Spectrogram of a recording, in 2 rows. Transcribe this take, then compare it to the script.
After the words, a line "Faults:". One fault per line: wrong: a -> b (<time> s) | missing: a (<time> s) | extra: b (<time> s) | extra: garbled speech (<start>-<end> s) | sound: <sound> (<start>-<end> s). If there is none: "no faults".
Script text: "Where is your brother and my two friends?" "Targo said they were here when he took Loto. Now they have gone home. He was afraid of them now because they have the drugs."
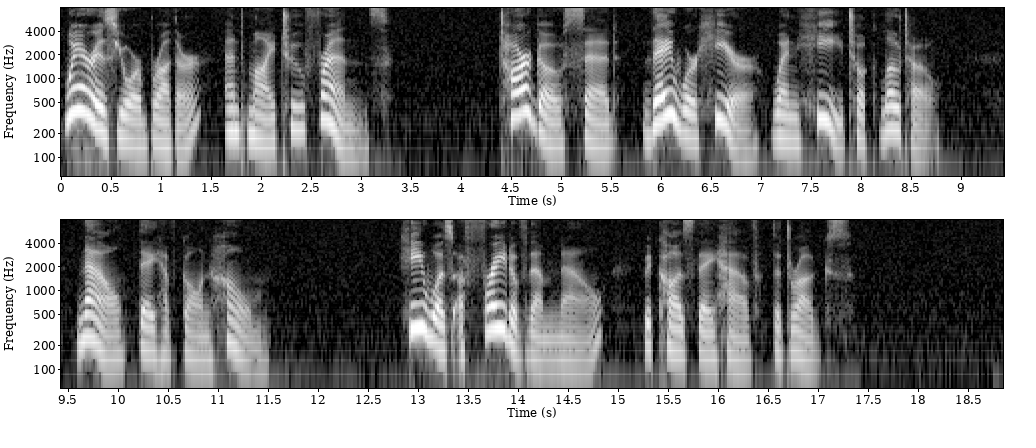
"Where is your brother and my two friends?" "Targo said they were here when he took Loto. Now they have gone home. He was afraid of them now because they have the drugs."
Faults:
no faults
